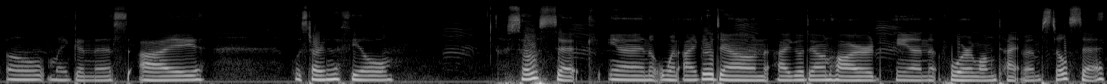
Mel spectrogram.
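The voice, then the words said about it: Hoarse, congested voice from a cold. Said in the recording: “I did end up losing my voice, ... I just have this, like, crazy cold”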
